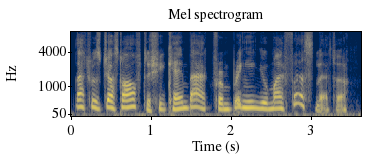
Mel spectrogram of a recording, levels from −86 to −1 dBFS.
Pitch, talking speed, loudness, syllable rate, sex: 195 Hz, 215 wpm, -18 LUFS, 4.8 syllables/s, male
